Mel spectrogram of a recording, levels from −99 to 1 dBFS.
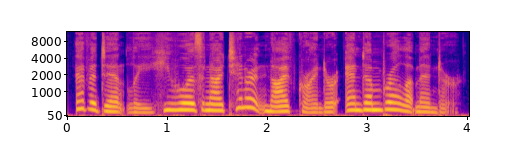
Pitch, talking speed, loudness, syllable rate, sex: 225 Hz, 150 wpm, -16 LUFS, 5.7 syllables/s, female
